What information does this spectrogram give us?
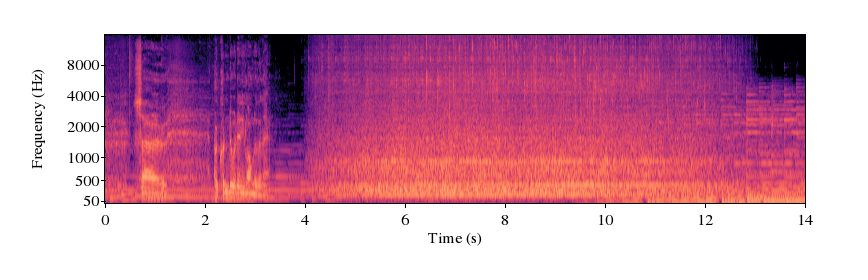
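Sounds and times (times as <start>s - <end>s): coolant hissing: 4.0s - 12.8s
bandsaw hum: 4.1s - 12.8s.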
